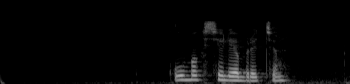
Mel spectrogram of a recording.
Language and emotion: Russian, neutral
